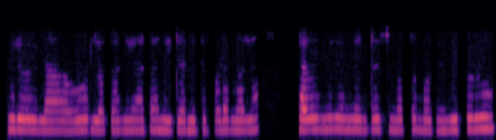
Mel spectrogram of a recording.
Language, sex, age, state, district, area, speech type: Telugu, female, 18-30, Andhra Pradesh, Visakhapatnam, urban, conversation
